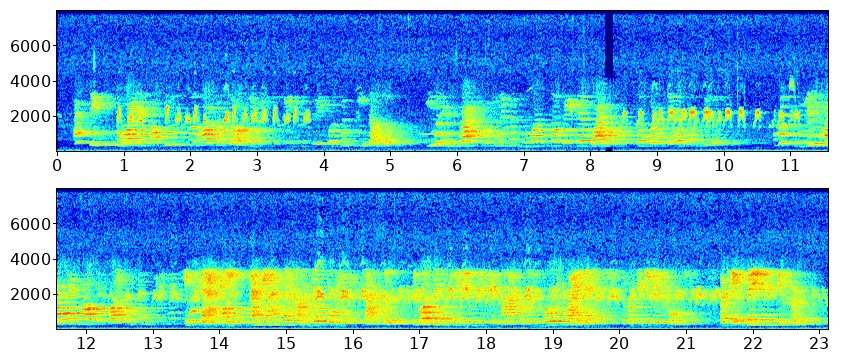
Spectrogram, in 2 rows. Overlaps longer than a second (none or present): present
